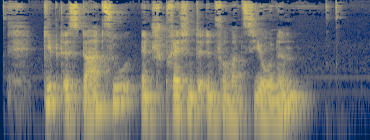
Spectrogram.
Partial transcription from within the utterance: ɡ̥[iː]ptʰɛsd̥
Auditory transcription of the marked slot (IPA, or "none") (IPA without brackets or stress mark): iː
